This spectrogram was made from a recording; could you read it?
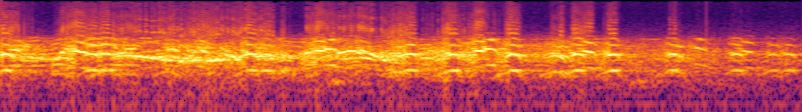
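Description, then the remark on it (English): A duck quacks loudly as it flies away, in a rapid, continuous stream of harsh, honking calls that barely pause for six seconds, wavering slightly and growing a little choppier toward the end. “Straight over, Let's Pretend. Stop at the story of Thumbelina. Fly away, Duck.”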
